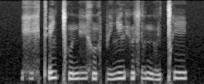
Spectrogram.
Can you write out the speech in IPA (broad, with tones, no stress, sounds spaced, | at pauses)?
x i̤˨ x tʼ e˦ ʎ ǀʰ ũ˨ n e̤˦ x õ˨ x p e̤˨ ʎ i˦ lʲ h ũ˦ s ɾ o̤˦ n o̤˨ lʲ ǀʰ i˦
